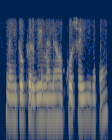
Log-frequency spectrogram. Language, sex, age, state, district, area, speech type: Hindi, male, 45-60, Rajasthan, Karauli, rural, conversation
